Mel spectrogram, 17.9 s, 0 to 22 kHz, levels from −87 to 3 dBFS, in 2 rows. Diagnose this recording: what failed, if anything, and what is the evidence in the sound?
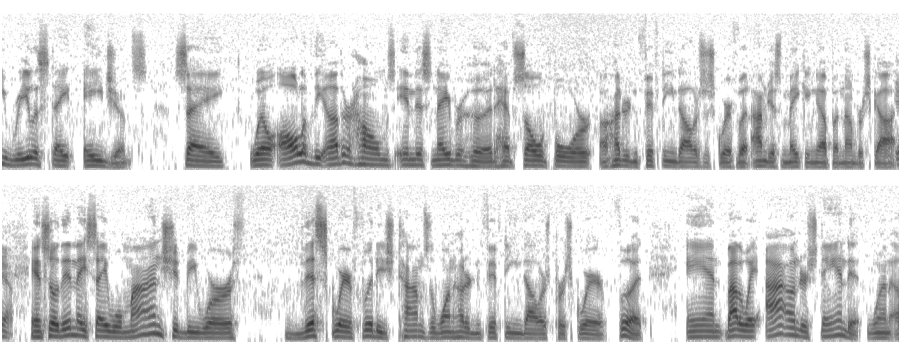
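Overdone noise removal in the processing stage: an over-aggressive suppressor mutes bands near its noise estimate throughout, leaving near-silent gaps with twinkling specks.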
